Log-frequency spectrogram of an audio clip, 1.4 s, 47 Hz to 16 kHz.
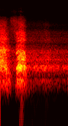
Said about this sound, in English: And in 1979, Iranians reached a breaking point and revolted against the Shah. The crowd shouted death to the Shah.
